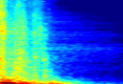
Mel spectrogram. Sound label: construction step, strider; creatures; Half Life Model Pack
